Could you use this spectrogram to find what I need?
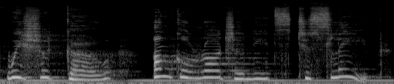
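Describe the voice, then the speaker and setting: Loud music plays behind a woman doing a put-on character voice with a fairly high pitch at a very slow pace. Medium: audio drama. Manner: timid, hesitant.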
